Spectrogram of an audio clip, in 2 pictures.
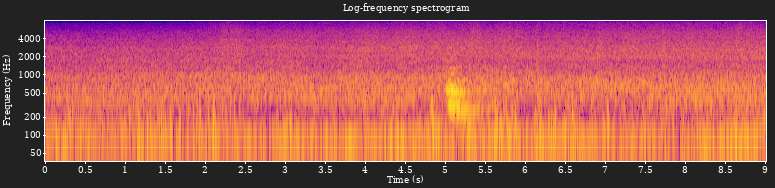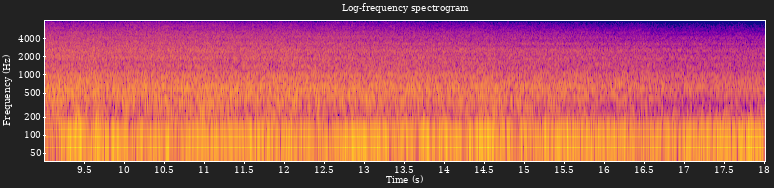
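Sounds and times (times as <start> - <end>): distant train rumble: 0.0 - 13.7.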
